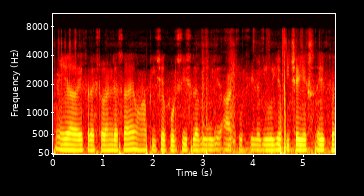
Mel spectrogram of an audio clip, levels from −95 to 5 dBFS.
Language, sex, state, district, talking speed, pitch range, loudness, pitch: Hindi, male, Haryana, Rohtak, 200 wpm, 120-130 Hz, -20 LUFS, 125 Hz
